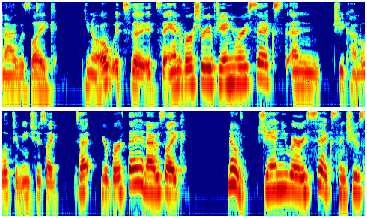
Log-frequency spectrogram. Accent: Virginia, United States; So I grew up in Virginia, like right outside of Washington, D.C., but our high school curriculum was Virginia curriculum.

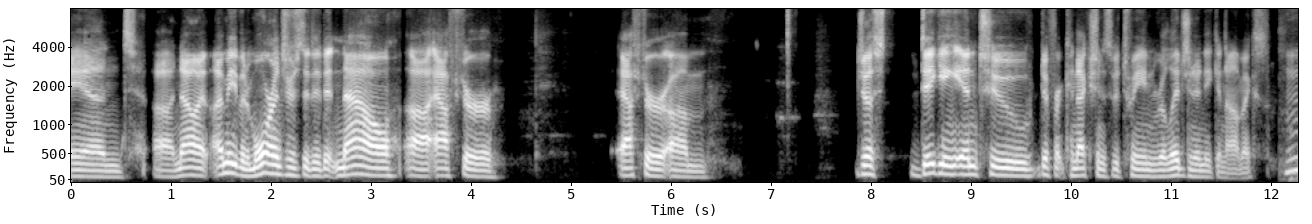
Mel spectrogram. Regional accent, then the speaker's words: South Dakota, United States; So I grew up here in South Dakota in the, I guess it was a North American Baptist church.

